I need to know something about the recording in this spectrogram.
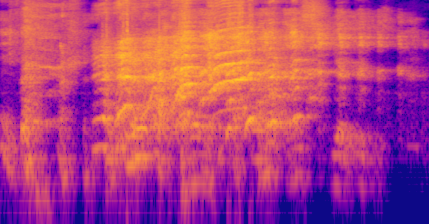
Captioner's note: laughter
